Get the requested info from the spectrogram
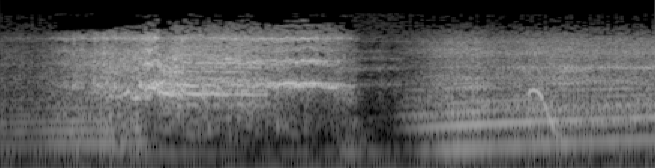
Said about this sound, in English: Oh, darling, do pull over. That car's trying to pass us.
